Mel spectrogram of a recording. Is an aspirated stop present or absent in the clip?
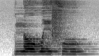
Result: absent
